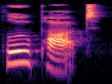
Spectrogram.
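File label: "glue pot", English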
